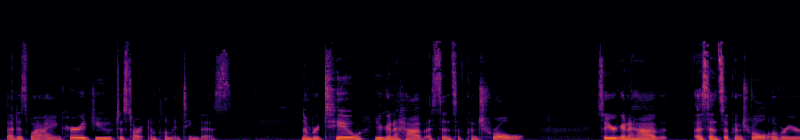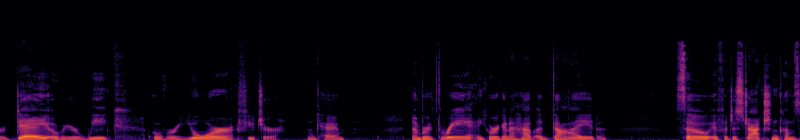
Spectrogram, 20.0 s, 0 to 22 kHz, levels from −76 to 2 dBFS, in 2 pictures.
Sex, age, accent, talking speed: female, 30-49, American, 150 wpm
